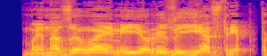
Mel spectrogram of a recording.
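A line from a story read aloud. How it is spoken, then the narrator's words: Grumbling. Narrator (Russian): проворчал он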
